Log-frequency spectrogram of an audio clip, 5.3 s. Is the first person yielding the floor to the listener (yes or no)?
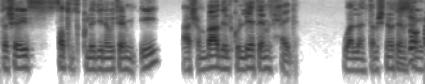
yes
